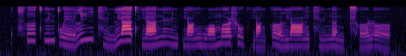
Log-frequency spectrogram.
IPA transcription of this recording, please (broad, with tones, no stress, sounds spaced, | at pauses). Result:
t͡sʰ ɹ̩˥ t̪ʰ y˥ n t̪ w e˨˩ ɪ̯ l i˥ ŋ t͡ɕ y˨˩ n l j ä˥ t̪ʰ j ä˧˥ n̪ y˥˩ n p j ɑ˧˥ ŋ m w ɔ˧˥ m ɤ˥ ʂ u˥˩ pʰ j ɑ˩ ŋ k ɤ˥˩ l j ɑ˥ ŋ t͡ɕ y˧˥ n ə˥˩ n ʈ͡ʂʰ ɤ˧˥ ɻ ɤ˥˩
